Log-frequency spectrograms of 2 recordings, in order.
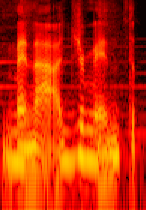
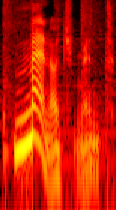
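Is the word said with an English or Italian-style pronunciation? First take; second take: Italian-style; English. First: It is pronounced in an Italian-style way. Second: It is pronounced firmly in an English way. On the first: The speaker calls it wrong. "Non management, please" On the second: The speaker calls it right. "così, decisi"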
